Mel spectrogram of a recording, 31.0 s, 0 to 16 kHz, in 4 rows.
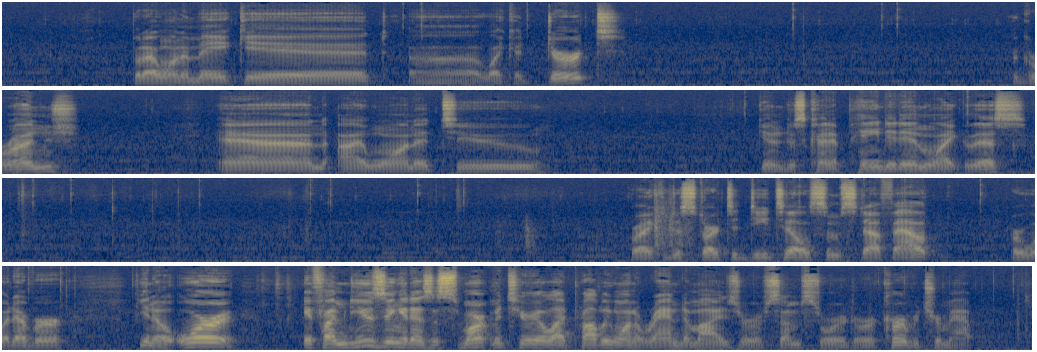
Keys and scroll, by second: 15.3 ctrl+z, 23.9 ctrl+z.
